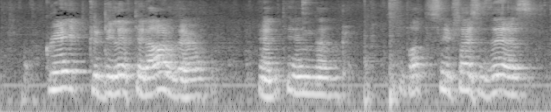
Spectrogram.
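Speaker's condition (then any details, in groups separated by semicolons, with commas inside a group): Parkinson's; trouble in the throat when speaking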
